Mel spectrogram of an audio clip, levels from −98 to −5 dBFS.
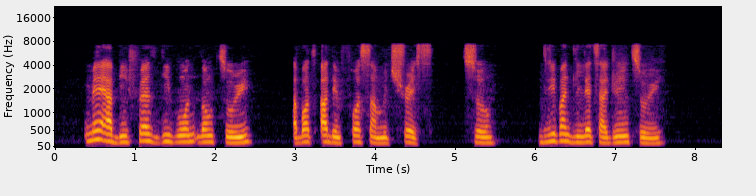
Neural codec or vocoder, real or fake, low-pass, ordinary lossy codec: none; real; 7.2 kHz; none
